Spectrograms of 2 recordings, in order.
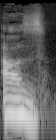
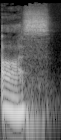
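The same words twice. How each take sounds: First: The word ends with a z sound. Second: The word ends with an s sound. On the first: "like us, UZ" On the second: "I pronounce the word us, US"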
